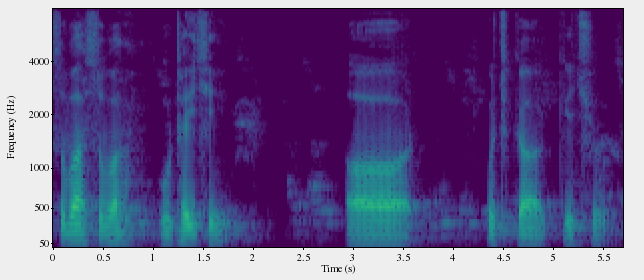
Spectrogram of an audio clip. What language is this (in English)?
Maithili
